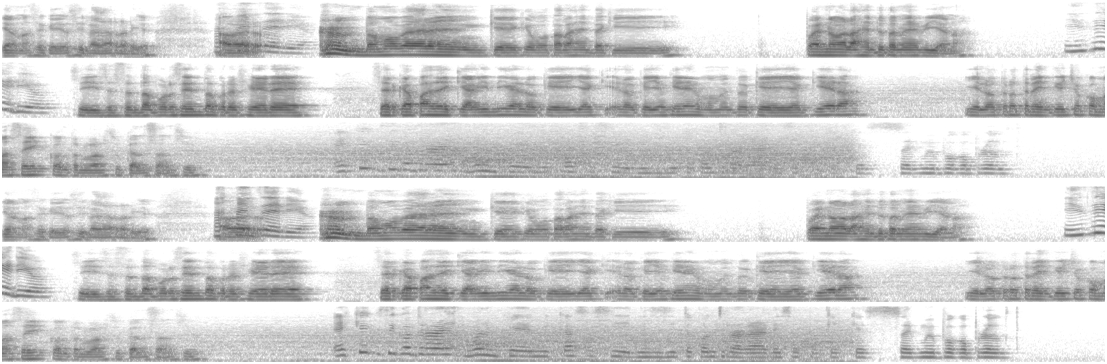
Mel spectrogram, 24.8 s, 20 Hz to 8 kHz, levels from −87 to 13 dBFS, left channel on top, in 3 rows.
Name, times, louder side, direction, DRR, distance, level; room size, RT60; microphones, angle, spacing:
voice 1, 0.0-2.0 2.4-5.1 6.0-7.2 8.8-10.5 11.1-14.7 15.5-18.0, left 2 dB, 40° left, 0.5 m, -30 dB
voice 2, 1.6-2.3 8.0-8.6 19.0-24.2, right 6 dB, 90° right, 0.3 m, -40 dB
sound 1, 10.8-22.9, left 1 dB, 60° left, 1.1 m, -48 dB
2.6 x 2.5 x 4.1 m
head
